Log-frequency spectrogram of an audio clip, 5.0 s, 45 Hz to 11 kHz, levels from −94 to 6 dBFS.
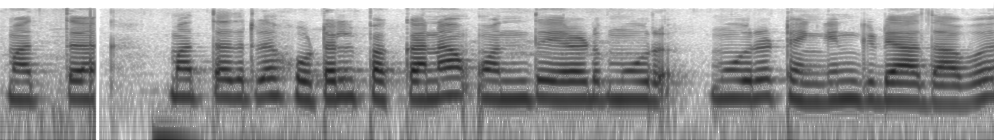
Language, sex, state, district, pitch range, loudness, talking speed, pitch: Kannada, female, Karnataka, Dharwad, 225-240 Hz, -17 LUFS, 145 wpm, 230 Hz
